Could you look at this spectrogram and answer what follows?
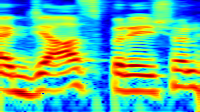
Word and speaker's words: exasperation: याद रखिएगा, और ATION, एक्स असरपेशन। क्लियर? या एग्जास्परेशन, सही प्रोनाउंसिएशन तो इसका एग्जास्परेशन है, लेकिन एग्जास्परेशन की जगह एक्स असरपेशन याद रख लें तो स्पेलिंग को याद रखने में आपको आसानी हो जाएगी।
